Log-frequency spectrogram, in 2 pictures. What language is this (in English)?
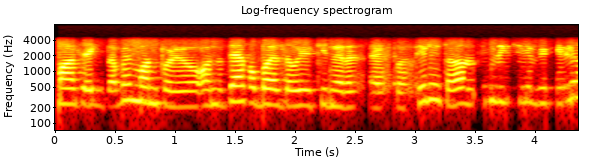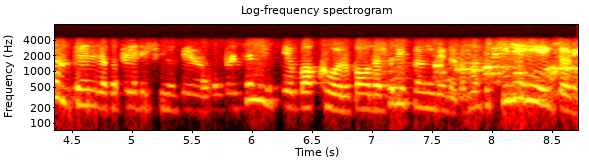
Nepali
